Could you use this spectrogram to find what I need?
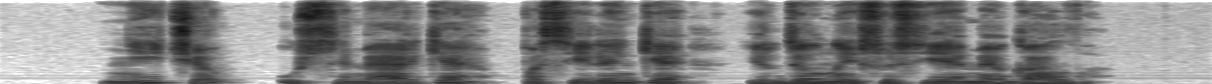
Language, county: Lithuanian, Utena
